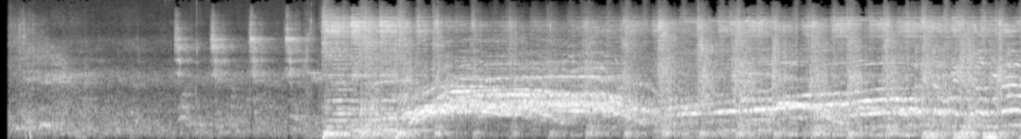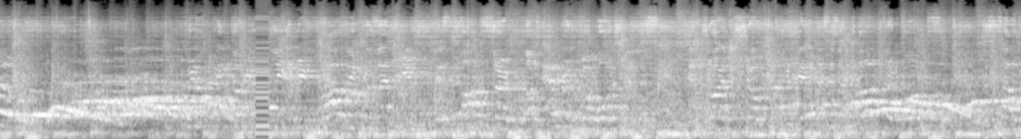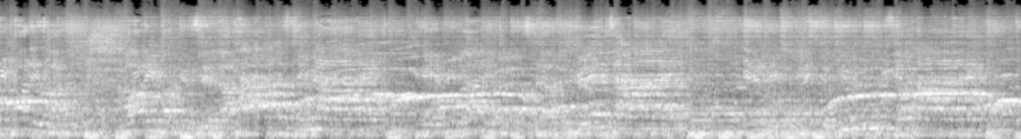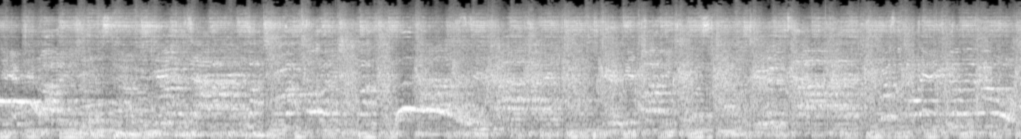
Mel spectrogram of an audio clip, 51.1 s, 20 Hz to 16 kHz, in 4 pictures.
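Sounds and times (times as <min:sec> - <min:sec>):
amplified backing track beat: 0:02.0 - 0:51.0
choir singing dance-pop: 0:04.0 - 0:51.0.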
